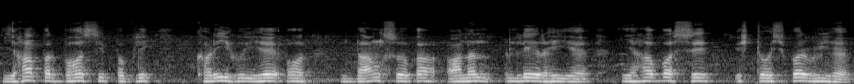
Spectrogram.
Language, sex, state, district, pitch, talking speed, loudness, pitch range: Hindi, male, Madhya Pradesh, Katni, 150 Hz, 160 wpm, -16 LUFS, 140-160 Hz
